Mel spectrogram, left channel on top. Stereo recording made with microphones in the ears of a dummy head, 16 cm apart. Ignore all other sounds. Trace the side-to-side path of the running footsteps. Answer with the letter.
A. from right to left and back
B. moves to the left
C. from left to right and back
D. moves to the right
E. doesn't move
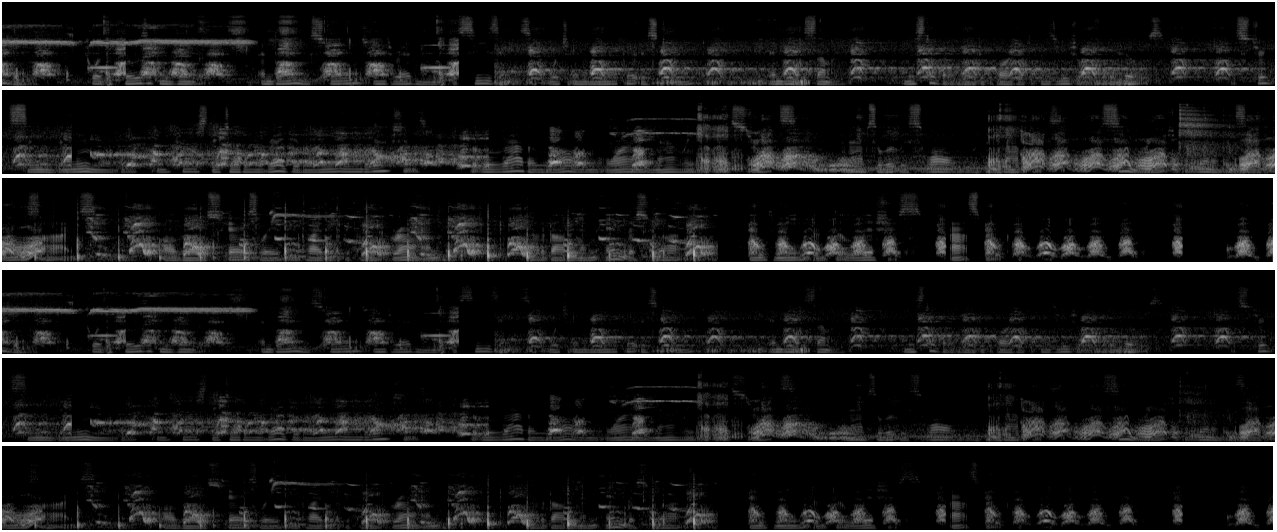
D.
